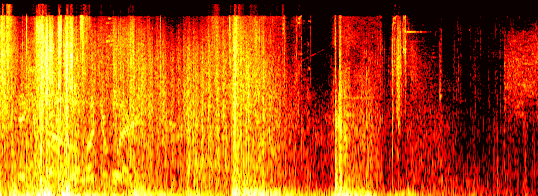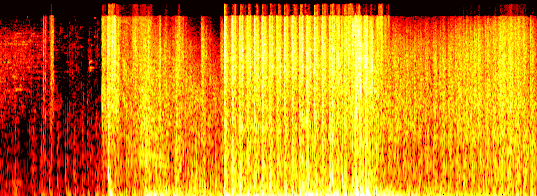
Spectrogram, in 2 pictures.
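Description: Rapid video-game gunfire in a military shooter, loud bursts of shots and booms filling most of the stretch with a brief quieter lull in the middle before heavy firing resumes.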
